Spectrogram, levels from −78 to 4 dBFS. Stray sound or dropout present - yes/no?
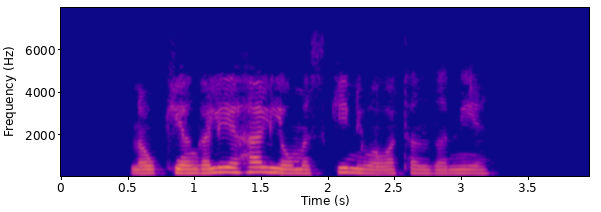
no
